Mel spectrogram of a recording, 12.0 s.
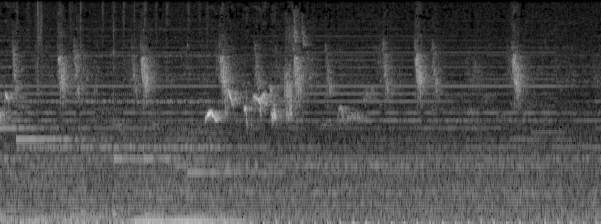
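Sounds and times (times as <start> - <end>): birds chirping: 0.0 - 10.8
low hum: 0.0 - 12.0
soft background music: 0.0 - 12.0.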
